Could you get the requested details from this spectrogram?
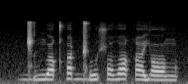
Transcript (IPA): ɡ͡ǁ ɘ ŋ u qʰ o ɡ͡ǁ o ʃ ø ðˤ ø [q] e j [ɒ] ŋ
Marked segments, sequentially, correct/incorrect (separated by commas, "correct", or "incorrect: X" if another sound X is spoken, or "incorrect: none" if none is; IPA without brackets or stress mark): correct, correct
